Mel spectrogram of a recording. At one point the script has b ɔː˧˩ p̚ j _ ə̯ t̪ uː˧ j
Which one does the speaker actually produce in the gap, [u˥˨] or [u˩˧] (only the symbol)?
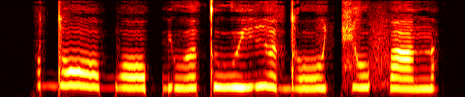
u˩˧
